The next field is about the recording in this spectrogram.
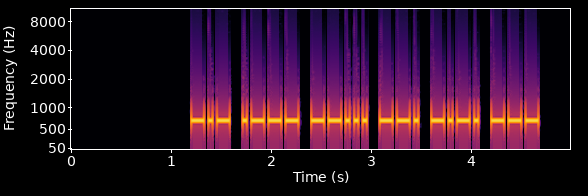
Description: Morse code, heard as a keyed tone, about 28 wpm, 700 Hz. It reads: KJ7GCO
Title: USA Call Signs - 6 Characters - 4x Character Spacing - 28wpm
